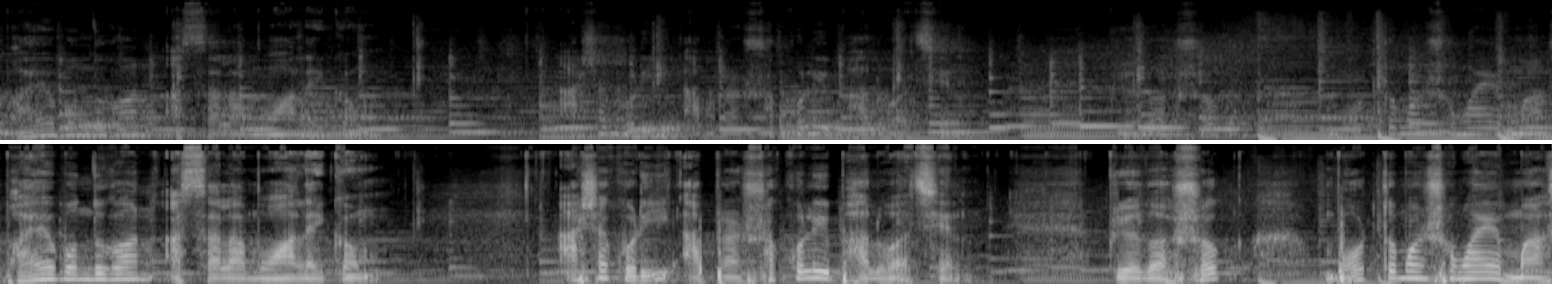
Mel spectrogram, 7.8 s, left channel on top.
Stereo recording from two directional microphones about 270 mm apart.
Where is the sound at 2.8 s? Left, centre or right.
Right.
